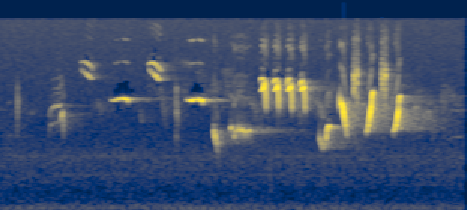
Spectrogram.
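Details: Common nightingale (Luscinia megarhynchos), song.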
